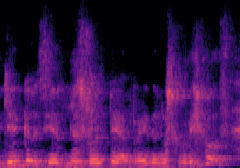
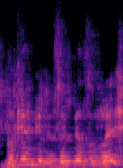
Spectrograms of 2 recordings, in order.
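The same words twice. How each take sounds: First: Said in the usual way. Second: Quick, needling jab of a question; quicker, teasing repeat of the governor's question; mocking, needling. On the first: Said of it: "Y dicen". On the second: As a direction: rub it in like salt in a wound. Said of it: "como poniendo el dedo en la llaga".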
